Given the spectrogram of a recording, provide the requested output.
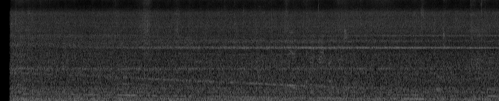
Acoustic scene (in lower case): subway train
